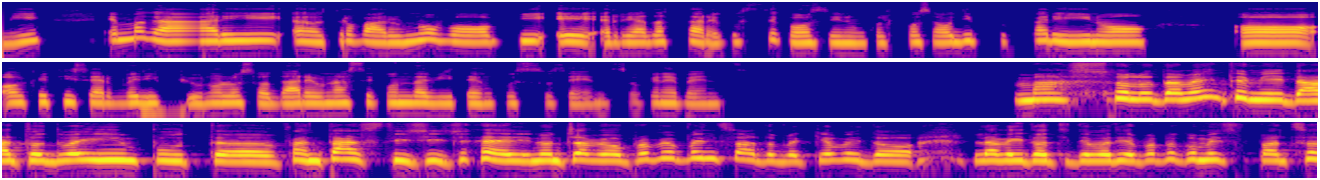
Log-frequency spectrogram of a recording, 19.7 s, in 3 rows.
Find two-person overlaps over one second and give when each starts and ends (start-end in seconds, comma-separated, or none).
none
